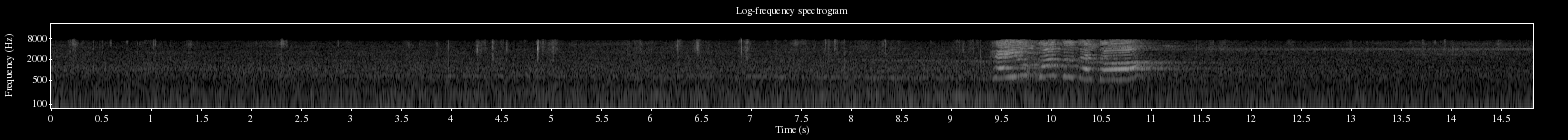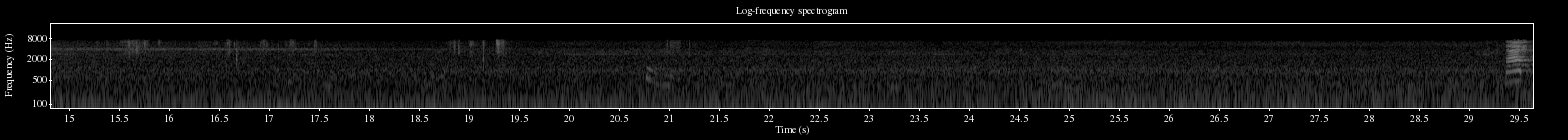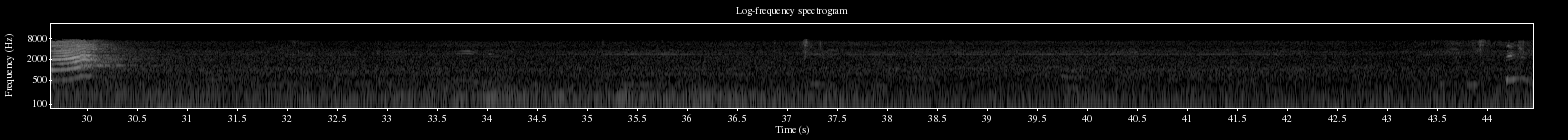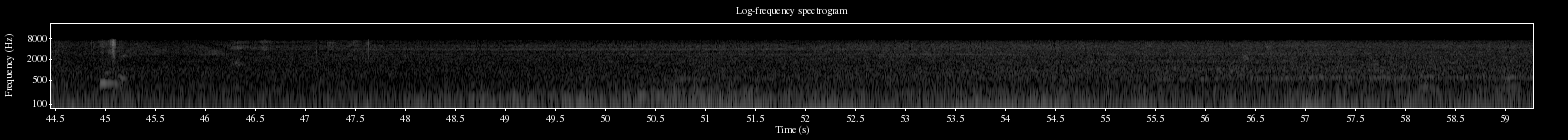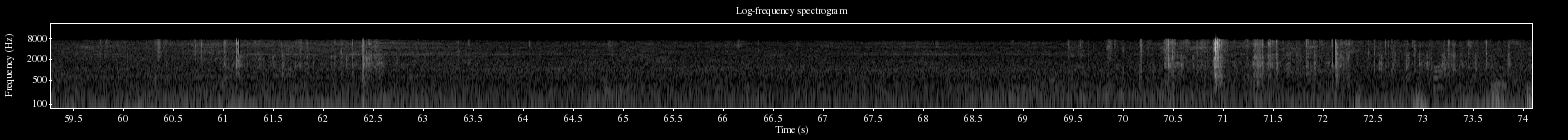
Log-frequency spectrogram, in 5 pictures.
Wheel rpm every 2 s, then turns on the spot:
0, 0, 0, 0, 0, 0, 0, 0, 0, 0, 0, 0, 0, 0, 0, 0, 0, 0, 0, 0, 0, 0, 0, 0, 0, 0, 0, 0, 0, 0, 0, 0, 0, 0, 0, 0, 0.
none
